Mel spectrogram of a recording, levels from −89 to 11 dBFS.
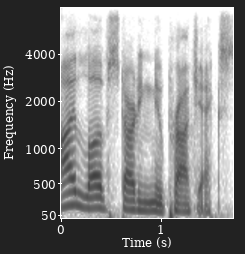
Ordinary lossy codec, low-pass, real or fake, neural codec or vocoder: Opus, 16 kbps; 7.2 kHz; fake; codec, 16 kHz, 2 kbps, X-Codec, HuBERT features, trained on LibriSpeech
